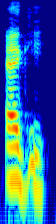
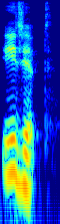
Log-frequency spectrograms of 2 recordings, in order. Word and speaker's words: Egypt: Whenever I saw it, I would say Eggy. But it's not. It's not even Eg. It's Egypt.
